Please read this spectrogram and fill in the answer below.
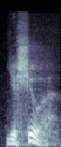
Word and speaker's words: Yeshua: Yeshua. Now, Jesus, of course, is a Greek version of a name. Do you know how you say the Hebrew version? Yeshua.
